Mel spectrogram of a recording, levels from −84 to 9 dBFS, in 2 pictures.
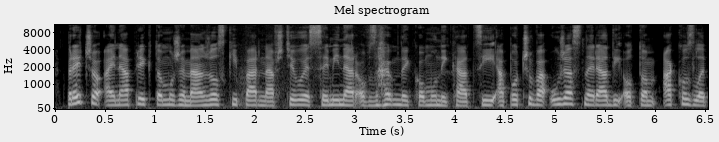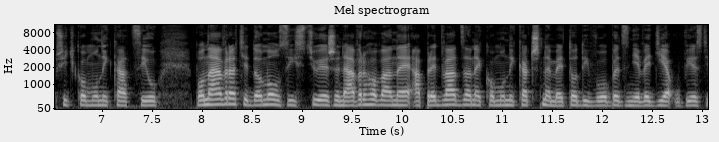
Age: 30-49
